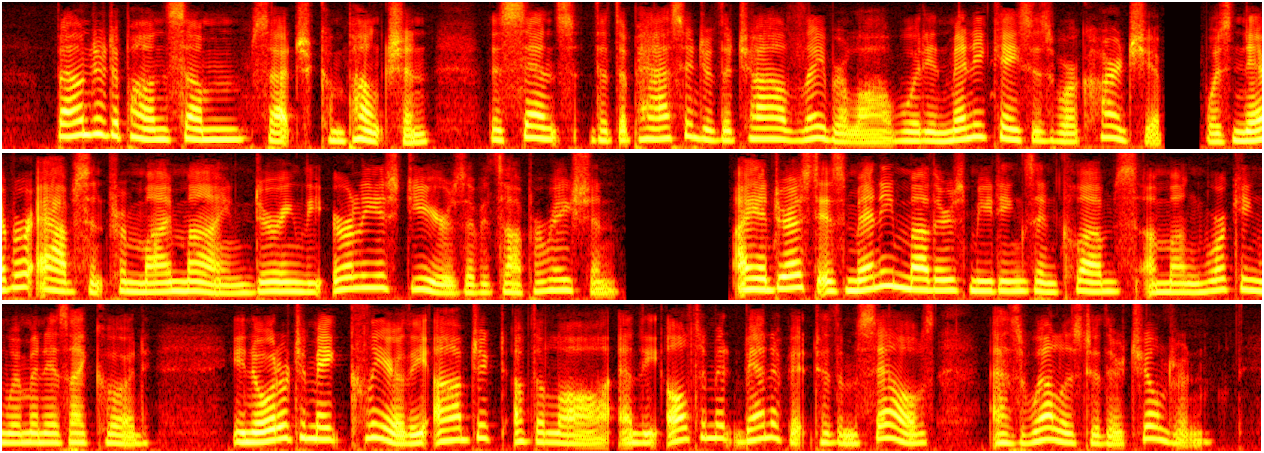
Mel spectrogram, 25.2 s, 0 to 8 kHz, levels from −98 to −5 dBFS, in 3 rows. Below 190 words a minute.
Yes: average, 165 wpm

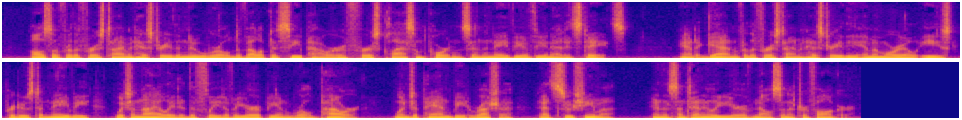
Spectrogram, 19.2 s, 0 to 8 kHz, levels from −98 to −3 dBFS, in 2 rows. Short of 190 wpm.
No: average, 195 wpm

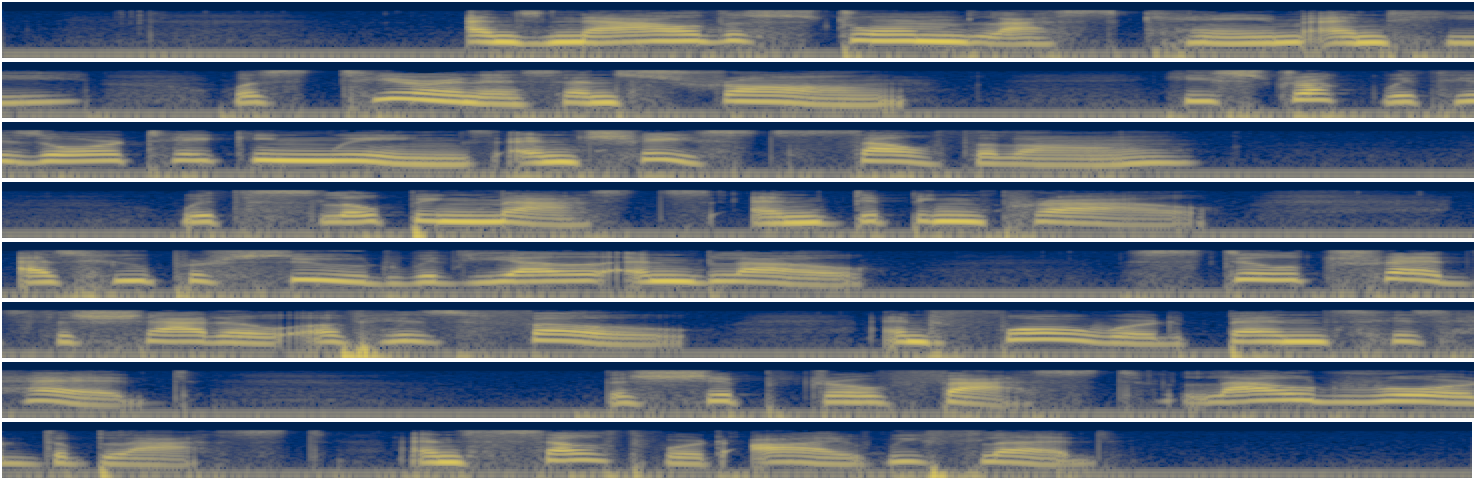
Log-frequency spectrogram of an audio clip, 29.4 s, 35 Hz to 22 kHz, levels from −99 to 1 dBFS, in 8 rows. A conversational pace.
No: slow, 120 wpm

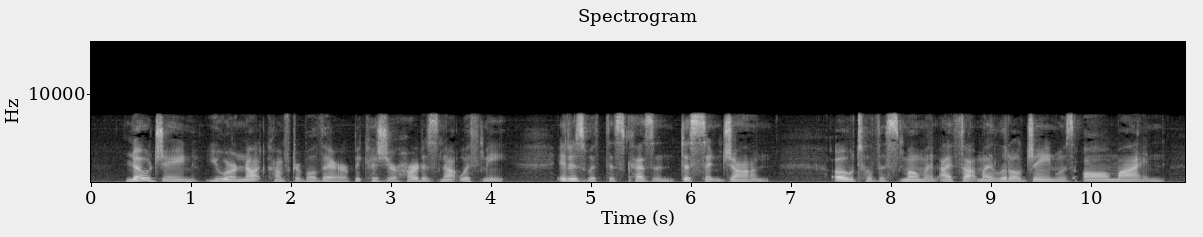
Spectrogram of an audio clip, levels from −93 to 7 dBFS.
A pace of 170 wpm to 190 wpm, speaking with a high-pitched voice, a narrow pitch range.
No: average, 180 wpm; medium, 155 Hz; narrow, 2.2 semitones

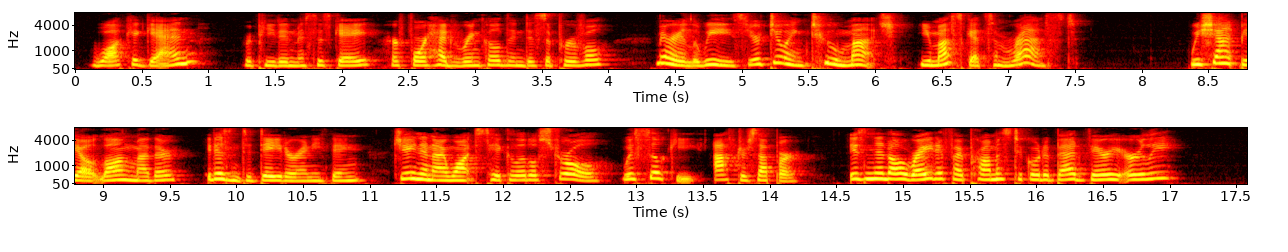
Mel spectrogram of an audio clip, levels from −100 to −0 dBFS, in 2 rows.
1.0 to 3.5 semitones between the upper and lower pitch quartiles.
No: average, 4.0 semitones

